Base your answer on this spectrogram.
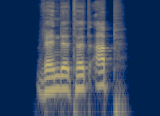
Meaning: inflection of abwenden: 1. second-person plural preterite 2. second-person plural subjunctive II
- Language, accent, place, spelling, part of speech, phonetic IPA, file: German, Germany, Berlin, wendetet ab, verb, [ˌvɛndətət ˈap], De-wendetet ab.ogg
